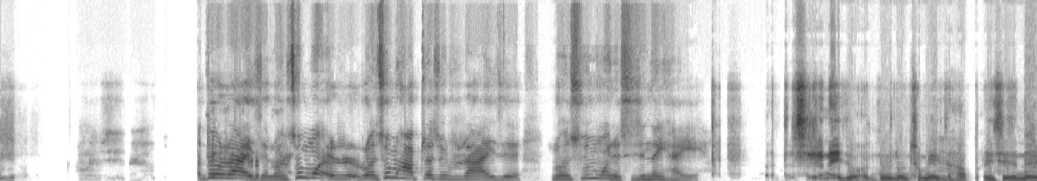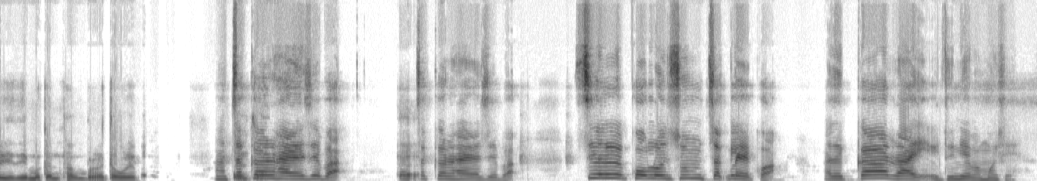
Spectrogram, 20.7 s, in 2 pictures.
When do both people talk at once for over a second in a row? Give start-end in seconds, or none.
none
